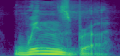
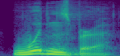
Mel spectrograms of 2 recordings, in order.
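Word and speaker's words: Woodnesborough: in 1800 wrote that in modern times this name has sometimes been pronounced winsbra but if you happen to live there or if you bother to search for a video of someone local actually saying this word in the 21st century you'll discover that the pronunciation often seems much closer to the spelling woodensborough interestingly spelling doesn't typically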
